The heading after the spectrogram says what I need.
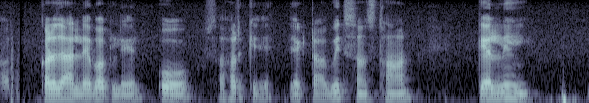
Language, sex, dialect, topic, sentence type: Maithili, male, Bajjika, banking, statement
